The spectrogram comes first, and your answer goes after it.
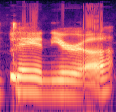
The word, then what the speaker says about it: Deianira: He mispronounces it like 4 times, and then you just give up after a little while. I And just he's like, say, you know, "Dinara." that's exactly it. You nailed it.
